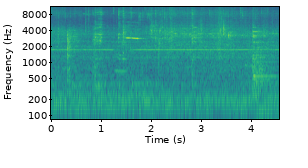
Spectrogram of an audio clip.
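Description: Batter-coated bamboo leaf sizzling in hot oil in an aluminium kadai, with a few short clicks and scrapes from a metal spatula against the pan.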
